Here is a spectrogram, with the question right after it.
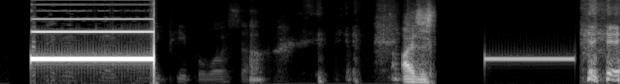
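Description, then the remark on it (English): A loud, steady one-second censor bleep cuts off speech, followed by a brief spoken fragment, then a second, softer bleep interrupting the talk again before a voice resumes. “I like beep you out or like add some like fancy elevator because you just said something that you just like this is recorded.”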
